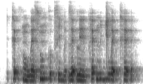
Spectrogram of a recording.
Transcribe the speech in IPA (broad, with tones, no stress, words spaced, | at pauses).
kɛ˦ʔθũ˨wɛ˨ sʰũ˦ kʊ˦ʔsʰi˦˨bɛ˦ʔzɛ˦ʔ le˨pʰɛ˦ʔmi˦˨ ɡi˦˨wɛ˦ʔ kʰɛ˦ʔ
